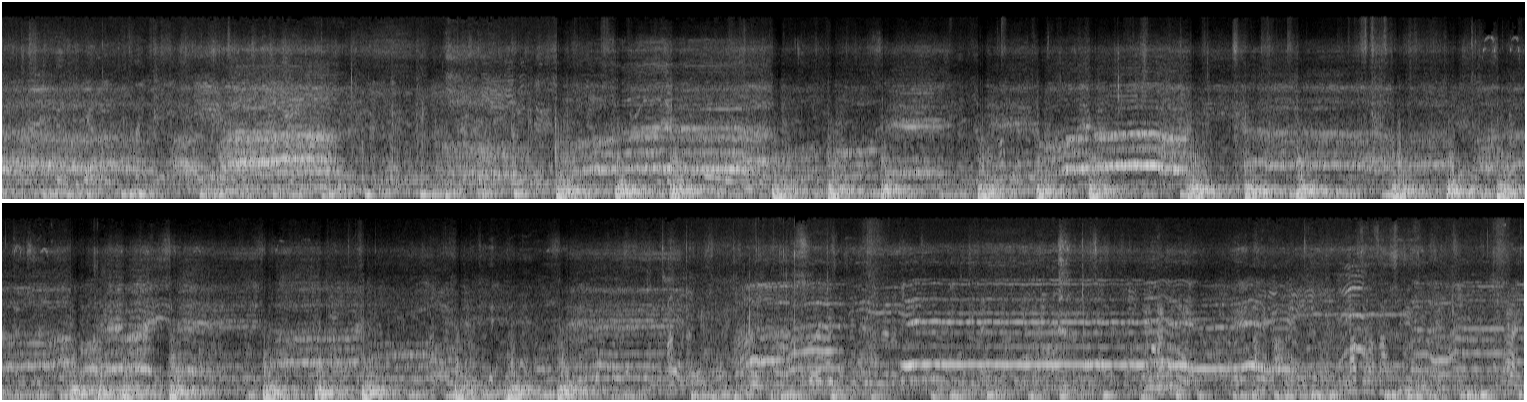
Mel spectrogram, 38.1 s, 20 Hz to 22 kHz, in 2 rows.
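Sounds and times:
men chanting: 0.0s - 38.0s.

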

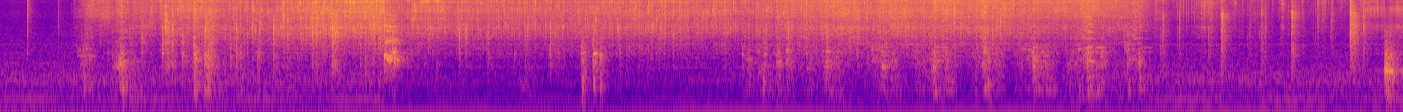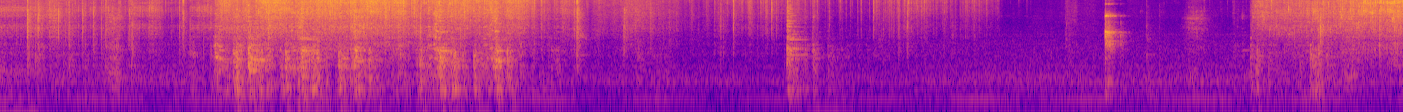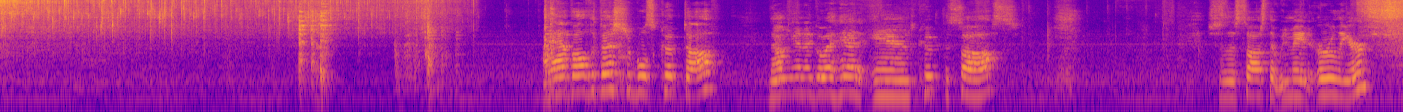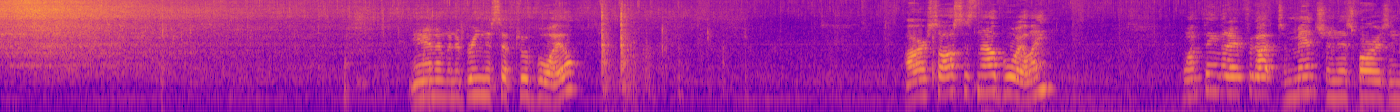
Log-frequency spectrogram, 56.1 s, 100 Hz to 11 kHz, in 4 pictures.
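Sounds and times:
spatula scraping wok: 0.8s - 20.6s
vegetables sizzling in hot oil: 0.8s - 24.1s, 26.6s - 32.8s, 41.7s - 50.9s.

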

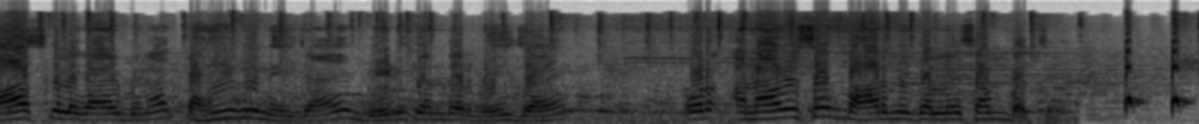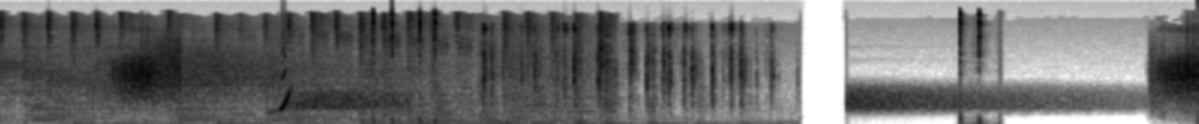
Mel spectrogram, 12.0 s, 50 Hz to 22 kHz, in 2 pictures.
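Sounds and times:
outro music: 5.4s - 9.2s
rising swish: 6.4s - 8.1s
rapid typing-like clicks: 7.8s - 10.0s.

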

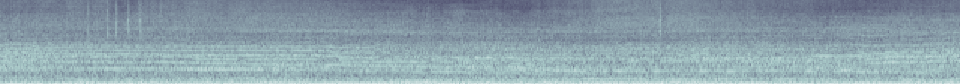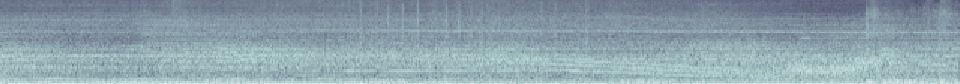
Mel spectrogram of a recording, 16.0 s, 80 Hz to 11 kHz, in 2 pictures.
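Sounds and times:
heavy rock music: 0.0s - 16.0s.

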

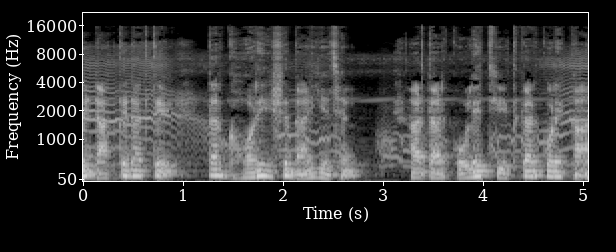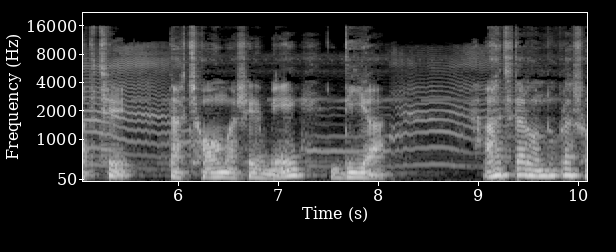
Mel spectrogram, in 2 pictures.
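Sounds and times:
person speaking: 0.0s - 8.2s, 9.0s - 10.0s
infant crying: 0.0s - 9.6s.

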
